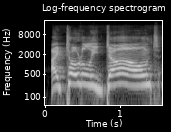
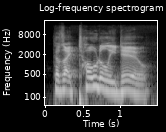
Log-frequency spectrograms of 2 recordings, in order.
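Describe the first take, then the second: First: High, loud protest I totally don't; indignant denial. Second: Said in the usual way. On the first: Real, not acted. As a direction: stress on don't, pitched up. Denying, voice jumps up.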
